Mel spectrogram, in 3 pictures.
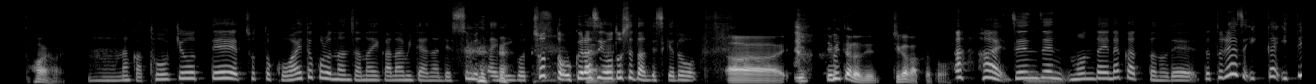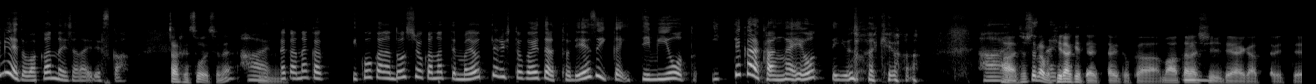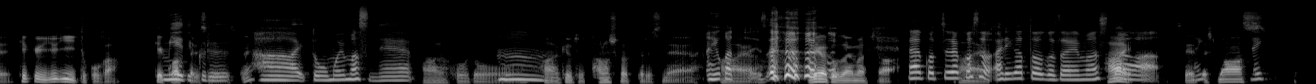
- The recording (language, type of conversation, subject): Japanese, podcast, 引っ越しをきっかけに自分が変わったと感じた経験はありますか？
- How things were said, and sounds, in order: tapping; chuckle; chuckle; other background noise; laughing while speaking: "いうのだけは"; laugh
